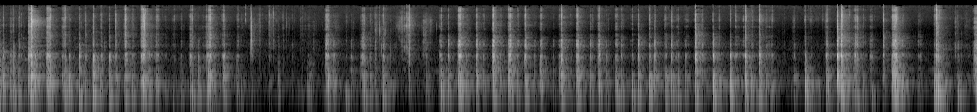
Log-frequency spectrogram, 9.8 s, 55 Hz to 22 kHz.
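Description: A metal needle scratches and picks along the cut line of a brittle brown dalgona honeycomb sugar candy disc resting on paper. A rapid, uneven patter of dry, crisp ticks and short scrapes follows, with brief lulls around 3 and 8 seconds.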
